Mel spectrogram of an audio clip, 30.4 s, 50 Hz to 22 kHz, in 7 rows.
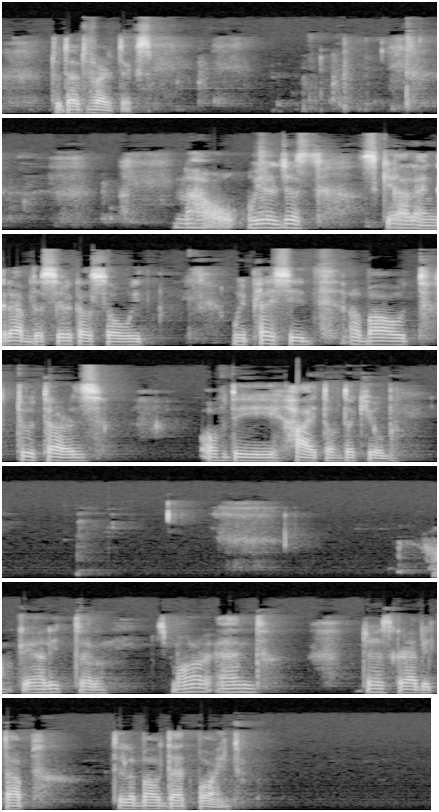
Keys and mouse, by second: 0.2 KP_1, 3.0 s, 4.1-5.2 drag, 5.2 s, 10.2 middle click, 11.6 s, 13.4-15.0 drag, 15.4 s, 15.7 click, 18.6 click, 21.0 s, 22.2-24.6 drag, 27.8 middle click, 29.8-30.3 middle drag.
